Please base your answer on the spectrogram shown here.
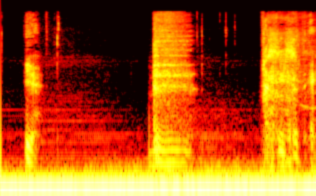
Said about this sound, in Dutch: Je zit een geluid te horen van, van Mars. Maar echt van een klein helikoptertje wat daar dus vliegt. Een is, dus van de, de vierde vlucht.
